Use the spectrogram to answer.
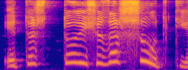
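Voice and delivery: high, loud cross outburst; angry. A narrator's reading. Old Year angered by the stopped clock, loud and high. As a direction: snap at the joke, annoyed. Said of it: "рассердился Год".

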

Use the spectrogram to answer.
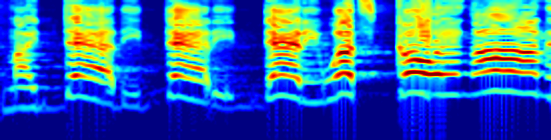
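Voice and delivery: high voice, rising to a drawn-out wail; pleading little child. Acted. Little child banging on daddy's chest, desperate pleading. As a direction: beg daddy for an answer, building in intensity. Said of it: "a little child climbing up on their daddy's lap and banging".

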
